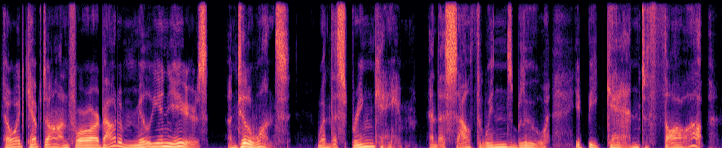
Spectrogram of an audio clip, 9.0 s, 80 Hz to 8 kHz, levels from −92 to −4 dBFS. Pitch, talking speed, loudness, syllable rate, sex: 130 Hz, 165 wpm, -21 LUFS, 3.7 syllables/s, male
